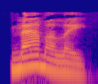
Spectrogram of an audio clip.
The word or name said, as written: mammillate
